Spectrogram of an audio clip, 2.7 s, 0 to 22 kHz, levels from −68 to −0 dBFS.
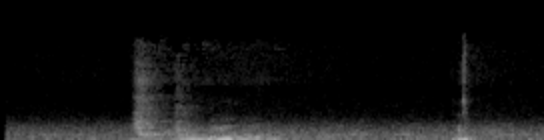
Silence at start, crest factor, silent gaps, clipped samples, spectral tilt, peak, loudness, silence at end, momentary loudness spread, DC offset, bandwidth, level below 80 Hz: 0 s; 18 dB; none; under 0.1%; -5.5 dB/octave; -14 dBFS; -32 LUFS; 0 s; 13 LU; under 0.1%; 16.5 kHz; -46 dBFS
